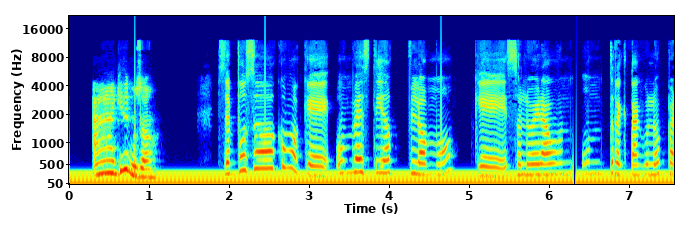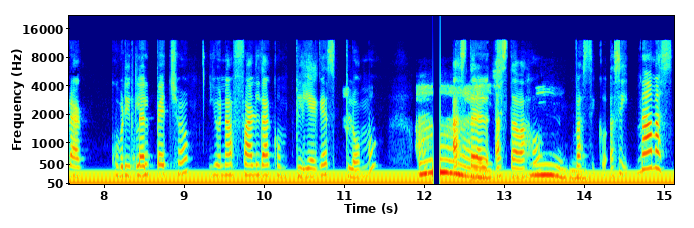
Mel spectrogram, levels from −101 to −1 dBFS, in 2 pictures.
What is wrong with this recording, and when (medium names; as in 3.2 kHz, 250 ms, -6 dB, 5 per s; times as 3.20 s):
hum 60 Hz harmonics 5 -29 dBFS
0.82 s: dropout 3.1 ms
2.45 s: pop -13 dBFS
4.65 s: pop -14 dBFS
6.30–6.34 s: dropout 39 ms
12.11–12.20 s: dropout 92 ms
